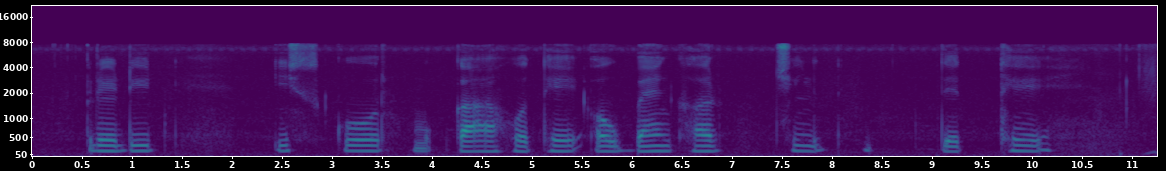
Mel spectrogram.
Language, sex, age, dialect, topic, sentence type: Chhattisgarhi, male, 51-55, Eastern, banking, question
